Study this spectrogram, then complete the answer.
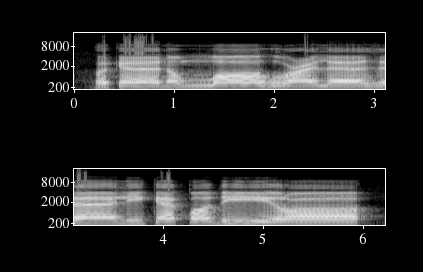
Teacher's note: وکان اللہ کا الف مدہ ہے، ایک الف کی مقدار کے برابر کھینچ کر پڑھیں گے۔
